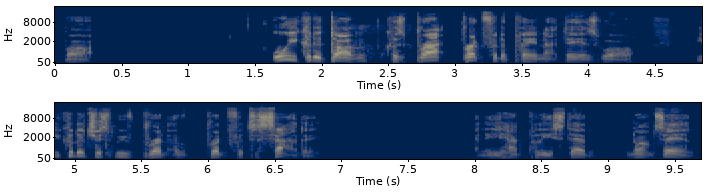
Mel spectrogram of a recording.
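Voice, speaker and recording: A man's voice: medium pitch, lively intonation, normal speed, pauses often, a little mellow, breathy edge, no room sound. A man hosting a casual football discussion in slangy, emphatic speech. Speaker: podcast host.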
